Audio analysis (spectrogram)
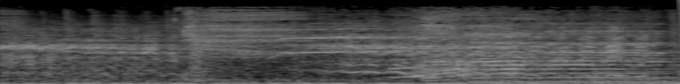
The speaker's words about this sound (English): They're screaming. The horses are screaming.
